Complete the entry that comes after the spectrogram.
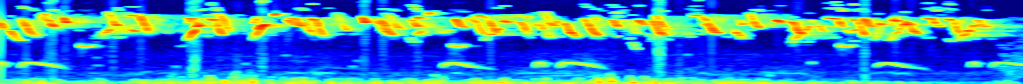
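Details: Saffron finches clustered at a feeding spot make a rapid, jumbled chatter of high chirps, with lower downslurred notes appearing every second or so.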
